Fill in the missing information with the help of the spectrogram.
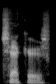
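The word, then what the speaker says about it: Chequers: I guess they call it Checkers with the QU in the middle of the British whatever formal Queen's English.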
